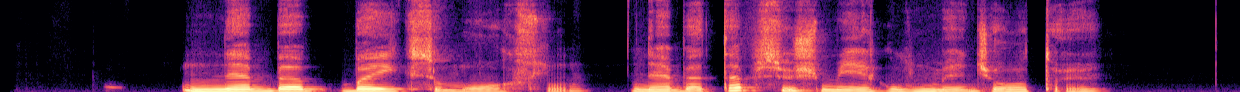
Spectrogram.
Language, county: Lithuanian, Vilnius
